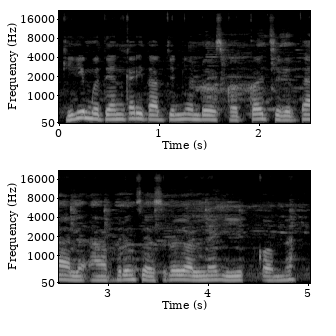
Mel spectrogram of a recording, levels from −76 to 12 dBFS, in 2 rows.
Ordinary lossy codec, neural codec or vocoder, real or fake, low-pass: none; none; real; none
